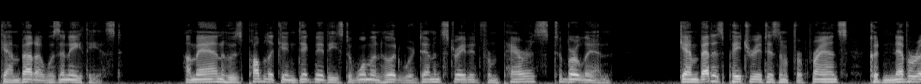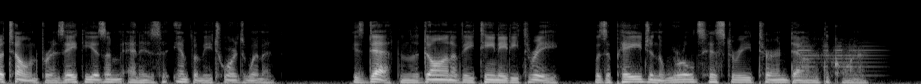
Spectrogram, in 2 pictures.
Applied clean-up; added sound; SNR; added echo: neural diffusion model UNIVERSE++.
